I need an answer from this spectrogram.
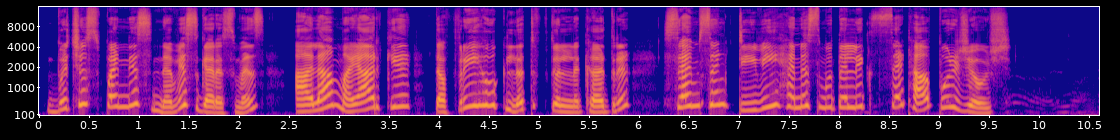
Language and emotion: Kashmiri, happy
